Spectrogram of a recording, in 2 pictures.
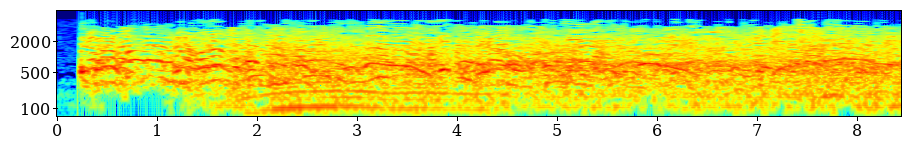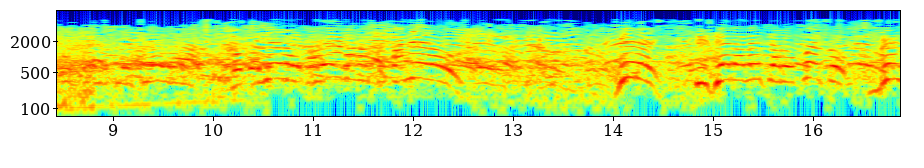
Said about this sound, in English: They booted him out of the country, and some of the people in Honduras, none too happy. Here's what some of the crowds sounded like over the weekend.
